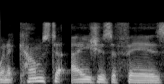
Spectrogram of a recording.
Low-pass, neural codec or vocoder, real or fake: 7.2 kHz; none; real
